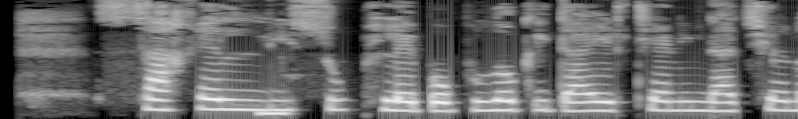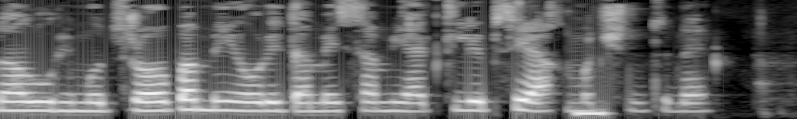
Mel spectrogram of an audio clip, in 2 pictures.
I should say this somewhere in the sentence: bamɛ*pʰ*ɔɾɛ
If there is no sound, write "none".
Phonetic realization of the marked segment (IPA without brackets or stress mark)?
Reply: none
